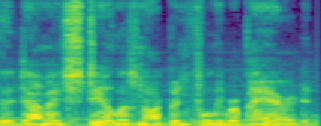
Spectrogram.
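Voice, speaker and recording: A man's voice: moderate pace, music in the background. A man voicing a solemn, idealistic male robot leader in a fan comic dub, formal and earnest. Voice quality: deep gravelly.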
